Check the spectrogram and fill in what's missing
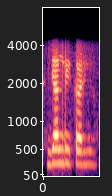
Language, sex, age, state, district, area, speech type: Maithili, male, 60+, Bihar, Saharsa, rural, conversation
